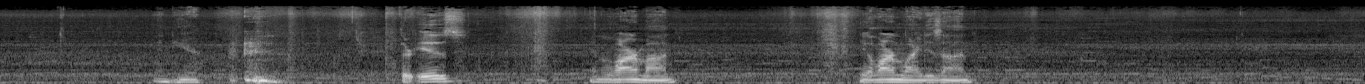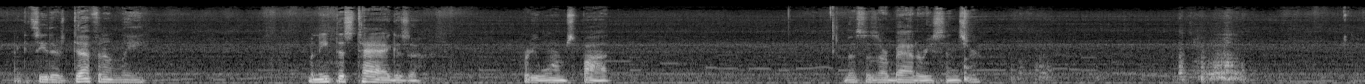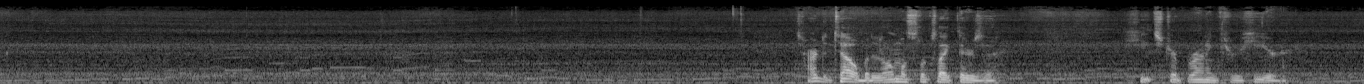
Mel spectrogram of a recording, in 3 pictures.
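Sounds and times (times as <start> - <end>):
person clearing throat: 2.3 - 3.0.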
